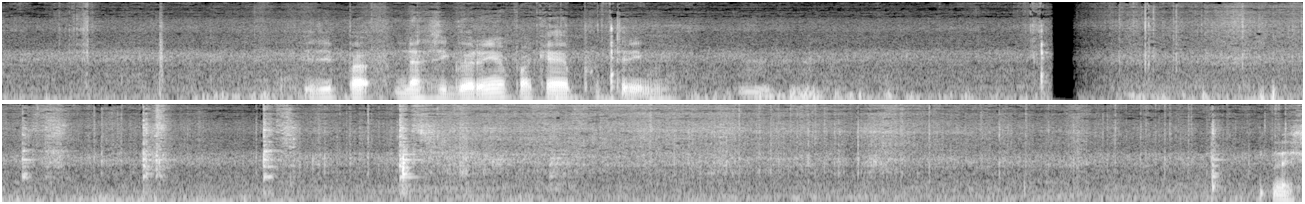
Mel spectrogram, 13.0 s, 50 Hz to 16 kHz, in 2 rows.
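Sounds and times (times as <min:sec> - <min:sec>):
food sizzling in frying pan: 0:05.3 - 0:13.0.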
